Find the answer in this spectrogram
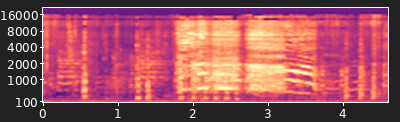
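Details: A Hint rooster, an Indian game fowl, gives one loud, rough crow lasting about a second and a half, with a short break near the middle and a falling tail. Soft clucks and short calls come before and after it.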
